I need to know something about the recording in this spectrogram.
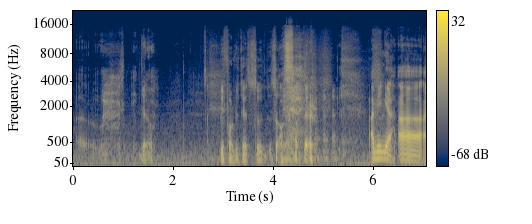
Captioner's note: laughter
